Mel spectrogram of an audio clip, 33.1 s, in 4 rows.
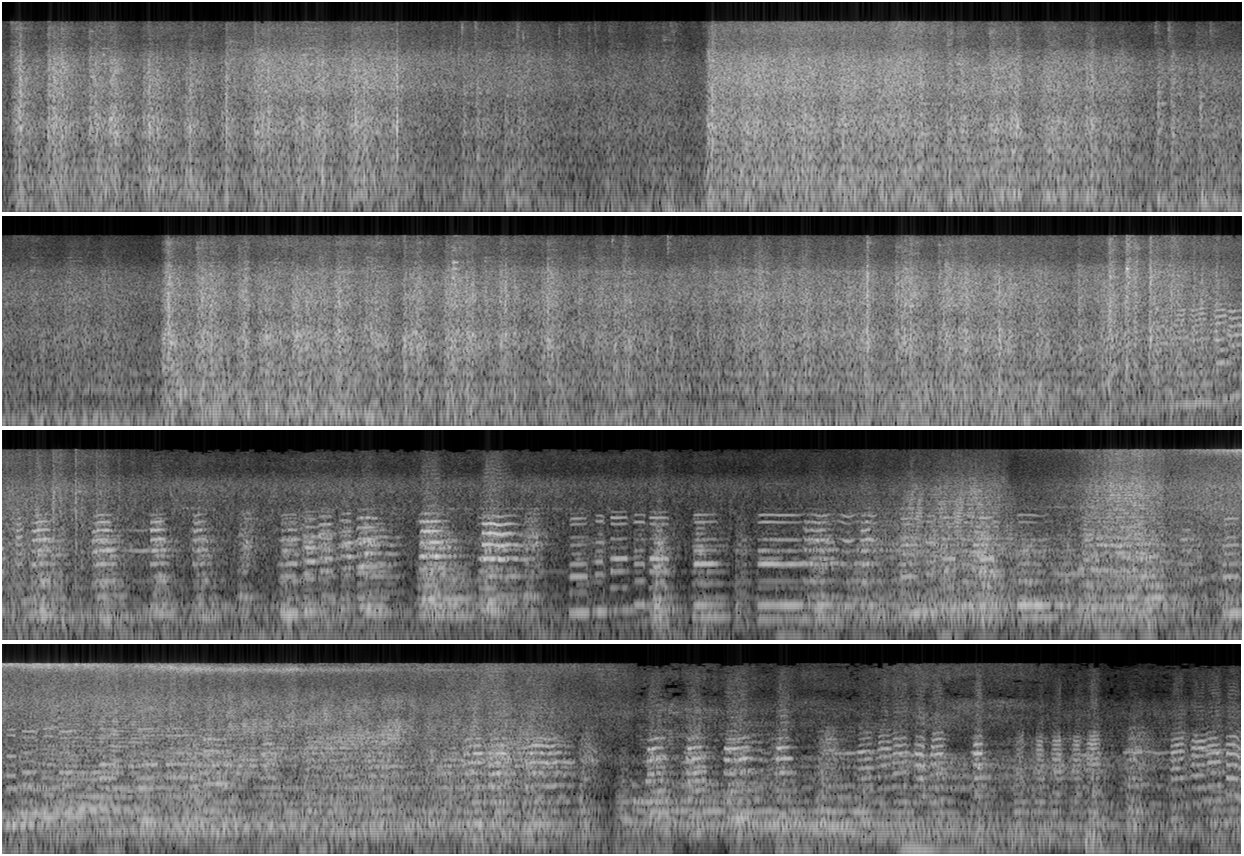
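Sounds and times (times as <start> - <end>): wheels clacking over rail joints: 0.0 - 22.0
freight train cars rumbling: 0.0 - 33.0.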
